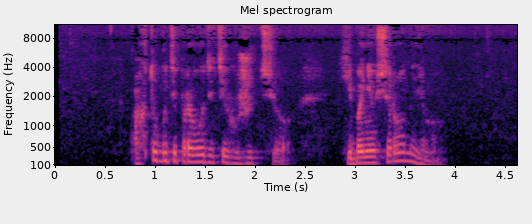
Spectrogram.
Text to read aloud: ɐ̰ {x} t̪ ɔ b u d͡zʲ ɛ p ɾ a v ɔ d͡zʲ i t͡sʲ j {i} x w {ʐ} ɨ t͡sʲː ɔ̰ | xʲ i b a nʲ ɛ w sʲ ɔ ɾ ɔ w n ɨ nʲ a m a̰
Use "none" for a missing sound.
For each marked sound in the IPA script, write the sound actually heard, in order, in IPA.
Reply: x, i, ʐ

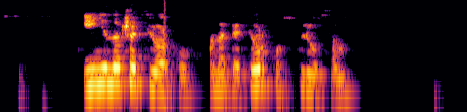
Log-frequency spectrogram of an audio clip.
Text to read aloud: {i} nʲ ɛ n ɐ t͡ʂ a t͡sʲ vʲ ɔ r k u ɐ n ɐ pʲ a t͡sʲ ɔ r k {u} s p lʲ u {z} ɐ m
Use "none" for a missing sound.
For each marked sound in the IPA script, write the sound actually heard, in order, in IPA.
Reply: i, u, s

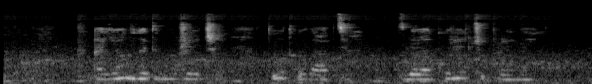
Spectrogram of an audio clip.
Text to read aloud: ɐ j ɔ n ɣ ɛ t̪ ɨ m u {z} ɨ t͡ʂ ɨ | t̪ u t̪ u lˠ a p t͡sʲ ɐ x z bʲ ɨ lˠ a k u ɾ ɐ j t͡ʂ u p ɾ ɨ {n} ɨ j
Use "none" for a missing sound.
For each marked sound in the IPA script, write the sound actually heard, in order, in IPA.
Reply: ʐ, n

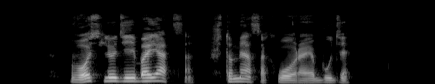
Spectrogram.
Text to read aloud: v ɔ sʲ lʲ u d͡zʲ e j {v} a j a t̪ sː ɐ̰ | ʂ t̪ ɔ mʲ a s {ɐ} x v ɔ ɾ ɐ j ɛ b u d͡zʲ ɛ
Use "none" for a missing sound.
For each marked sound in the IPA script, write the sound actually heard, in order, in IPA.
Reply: b, ɐ

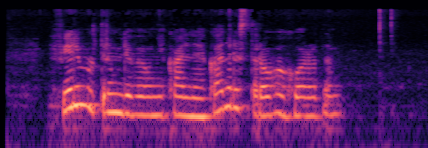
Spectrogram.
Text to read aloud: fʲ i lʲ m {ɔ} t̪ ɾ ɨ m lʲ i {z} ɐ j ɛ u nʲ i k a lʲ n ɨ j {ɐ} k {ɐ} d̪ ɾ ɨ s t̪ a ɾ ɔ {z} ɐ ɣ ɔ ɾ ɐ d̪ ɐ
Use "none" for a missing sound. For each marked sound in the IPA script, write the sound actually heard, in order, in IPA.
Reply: u, v, ɐ, a, ɣ

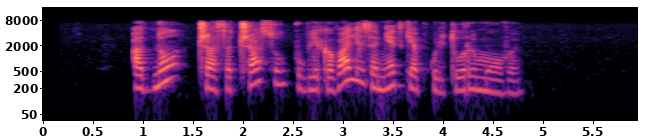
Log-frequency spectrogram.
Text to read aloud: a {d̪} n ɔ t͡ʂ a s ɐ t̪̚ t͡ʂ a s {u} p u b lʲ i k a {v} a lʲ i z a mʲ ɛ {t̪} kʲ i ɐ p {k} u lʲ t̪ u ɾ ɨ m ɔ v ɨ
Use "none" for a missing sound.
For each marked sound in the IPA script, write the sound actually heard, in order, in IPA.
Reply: d̪, u, v, t̪, k

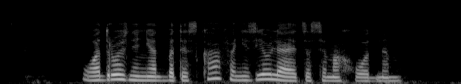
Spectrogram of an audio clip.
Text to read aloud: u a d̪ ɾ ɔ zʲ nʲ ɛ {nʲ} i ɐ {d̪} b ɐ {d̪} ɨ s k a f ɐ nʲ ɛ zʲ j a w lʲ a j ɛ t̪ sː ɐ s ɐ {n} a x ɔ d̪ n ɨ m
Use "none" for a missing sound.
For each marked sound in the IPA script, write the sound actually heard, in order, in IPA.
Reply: nʲː, d̪, t̪, m

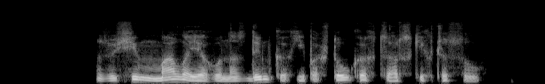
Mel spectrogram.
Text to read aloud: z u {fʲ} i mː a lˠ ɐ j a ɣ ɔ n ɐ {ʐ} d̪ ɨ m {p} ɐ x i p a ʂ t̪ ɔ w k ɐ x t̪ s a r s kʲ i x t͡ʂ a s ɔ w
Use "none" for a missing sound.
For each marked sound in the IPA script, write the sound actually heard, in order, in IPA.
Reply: sʲ, z, k

